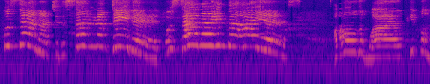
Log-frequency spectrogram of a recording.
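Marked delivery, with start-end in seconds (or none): 0.0-5.0 high, ringing hosanna cry; singing out praise; joyful shouting. Acted. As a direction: call it out like a celebrating crowd. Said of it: "celebrating and shouting".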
